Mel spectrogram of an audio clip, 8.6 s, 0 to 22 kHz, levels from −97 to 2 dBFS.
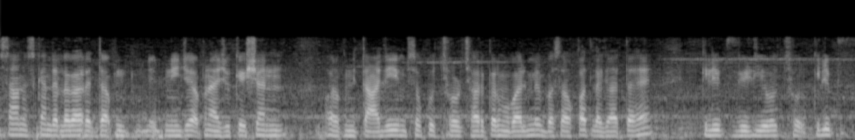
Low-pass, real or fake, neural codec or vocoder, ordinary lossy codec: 7.2 kHz; fake; vocoder, 22.05 kHz, 80 mel bands, Vocos; none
